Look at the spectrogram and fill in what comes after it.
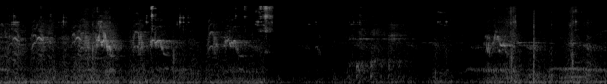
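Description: Small birds chirping in quick, short calls, with a brief lull about three seconds in.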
